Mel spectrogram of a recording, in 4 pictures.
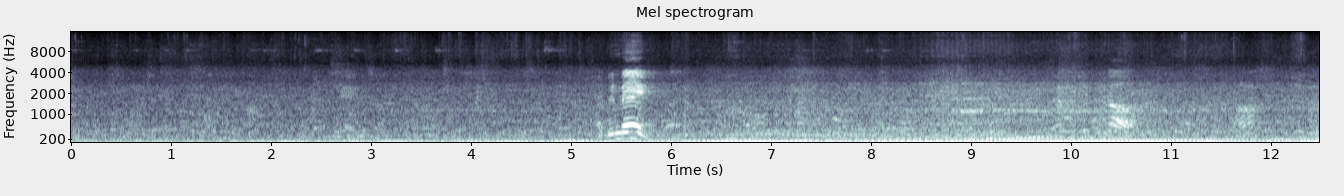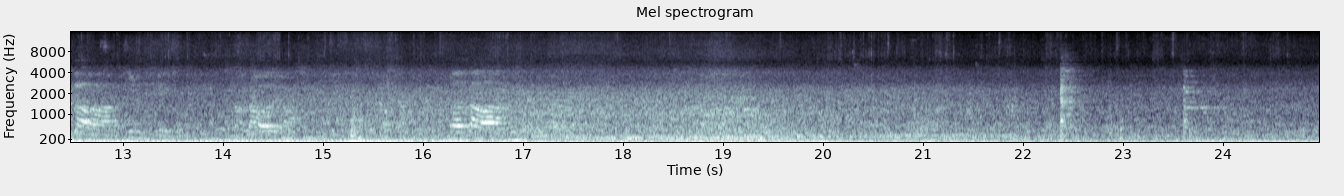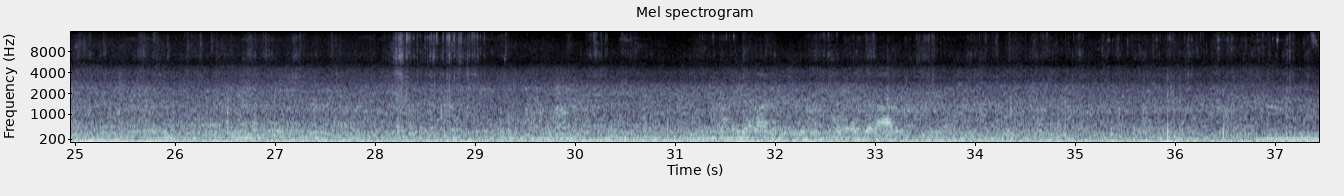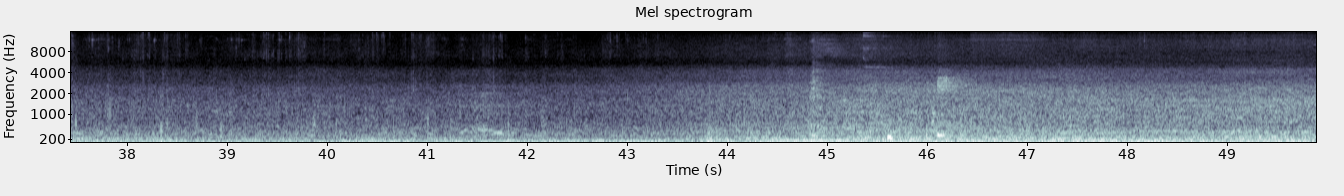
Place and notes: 中山區大直里, Taipei City - Quiet neighborhood
Walking through the Street, Sound a variety of shops and restaurants, Traffic Sound
Please turn up the volume a little.
Binaural recordings, Zoom 4n+ Soundman OKM II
